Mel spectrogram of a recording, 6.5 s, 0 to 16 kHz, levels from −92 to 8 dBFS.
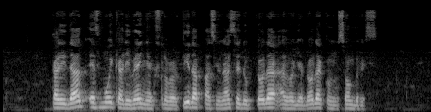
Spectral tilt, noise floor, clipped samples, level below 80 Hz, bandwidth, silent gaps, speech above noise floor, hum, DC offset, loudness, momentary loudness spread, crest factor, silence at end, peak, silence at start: -7.5 dB/octave; -68 dBFS; under 0.1%; -64 dBFS; 11.5 kHz; none; 44 dB; none; under 0.1%; -24 LUFS; 11 LU; 18 dB; 1 s; -6 dBFS; 0.8 s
